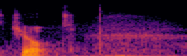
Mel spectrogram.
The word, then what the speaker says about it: JWT: Json web token or jot standard that is the official pronunciation of JWT is jot um and uh it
